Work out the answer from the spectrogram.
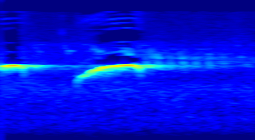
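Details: A Eurasian nuthatch in a yard in Joroinen, Finland, gives a brief clear whistle, then a single upslurred whistled note rising to a high steady pitch, against faint background hiss.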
